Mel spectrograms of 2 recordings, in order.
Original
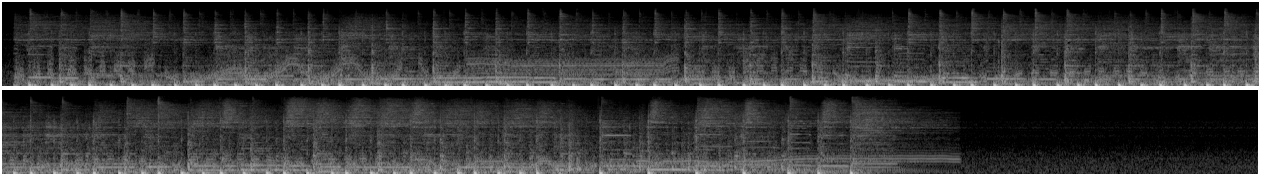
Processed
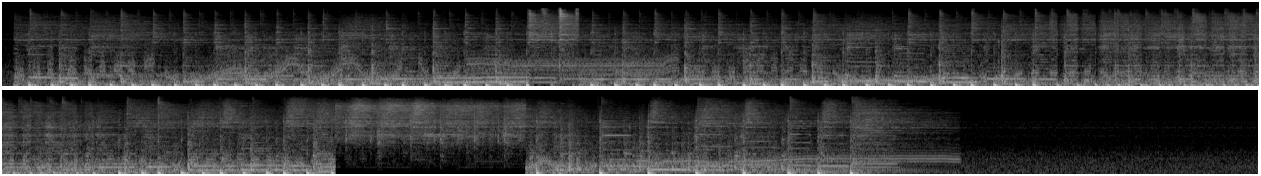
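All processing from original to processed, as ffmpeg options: -filter_complex "[0:a]asettb=1/sr,asplit=3[a][b][c];[a]atrim=end=5.274[d];[b]atrim=start=5.27:end=5.77,asetpts=PTS-STARTPTS,afade=t=in:d=0.004:c=qsin,afade=t=out:st=0.496:d=0.004:c=qsin,aemphasis=mode=production:type=riaa,bandreject=f=640:w=7.3[e];[c]atrim=start=5.766[f];[d][e]acrossfade=d=0.004:c1=hsin:c2=qsin[g];[g][f]acrossfade=d=0.004:c1=qsin:c2=hsin,asettb=1/sr,asplit=3[h][i][j];[h]atrim=end=10.474[k];[i]atrim=start=10.47:end=13.54,asetpts=PTS-STARTPTS,afade=t=in:d=0.004:c=qsin,afade=t=out:st=3.066:d=0.004:c=qsin,highshelf=f=4.7k:g=8,acompressor=threshold=-26dB:ratio=10:attack=3.2:release=140:knee=1:detection=peak,aecho=1:1:507:0.631,atrim=end_sample=135387[l];[j]atrim=start=13.536[m];[k][l]acrossfade=d=0.004:c1=hsin:c2=qsin[n];[n][m]acrossfade=d=0.004:c1=qsin:c2=hsin,asettb=1/sr,asplit=3[o][p][q];[o]atrim=end=15.904[r];[p]atrim=start=15.9:end=17.81,asetpts=PTS-STARTPTS,afade=t=in:d=0.004:c=qsin,afade=t=out:st=1.906:d=0.004:c=qsin,highpass=f=2.2k:t=q:w=1.6,equalizer=f=9.8k:t=o:w=0.72:g=10.5[s];[q]atrim=start=17.806[t];[r][s]acrossfade=d=0.004:c1=hsin:c2=qsin[u];[u][t]acrossfade=d=0.004:c1=qsin:c2=hsin"

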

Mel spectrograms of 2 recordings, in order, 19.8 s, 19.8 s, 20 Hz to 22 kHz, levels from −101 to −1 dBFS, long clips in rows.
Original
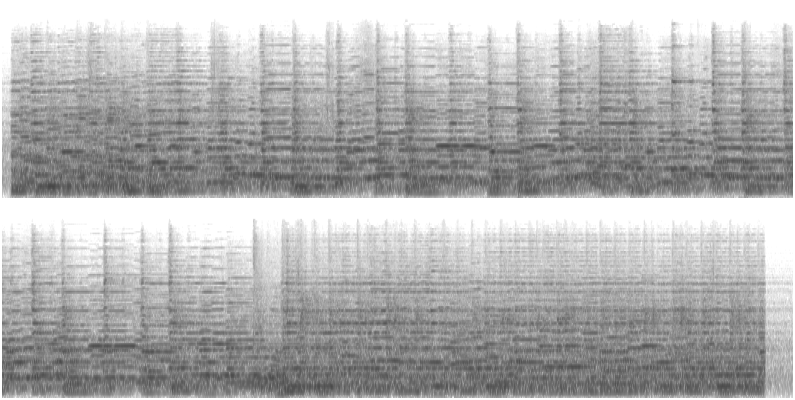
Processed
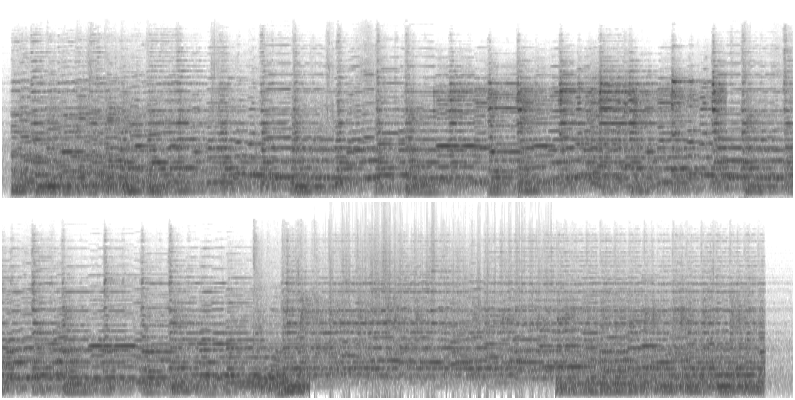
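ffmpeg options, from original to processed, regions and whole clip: -filter_complex "[0:a]asettb=1/sr,asplit=3[a][b][c];[a]atrim=end=5.394[d];[b]atrim=start=5.39:end=9.06,asetpts=PTS-STARTPTS,afade=t=in:d=0.004:c=qsin,afade=t=out:st=3.666:d=0.004:c=qsin,lowpass=f=3.7k:t=q:w=3,aemphasis=mode=production:type=75fm[e];[c]atrim=start=9.056[f];[d][e]acrossfade=d=0.004:c1=hsin:c2=qsin[g];[g][f]acrossfade=d=0.004:c1=qsin:c2=hsin,asettb=1/sr,asplit=3[h][i][j];[h]atrim=end=13.734[k];[i]atrim=start=13.73:end=16.81,asetpts=PTS-STARTPTS,afade=t=in:d=0.004:c=qsin,afade=t=out:st=3.076:d=0.004:c=qsin,highpass=f=390:w=0.5412,highpass=f=390:w=1.3066,aeval=exprs='0.0355*(abs(mod(val(0)/0.0355+3,4)-2)-1)':c=same[l];[j]atrim=start=16.806[m];[k][l]acrossfade=d=0.004:c1=hsin:c2=qsin[n];[n][m]acrossfade=d=0.004:c1=qsin:c2=hsin"

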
